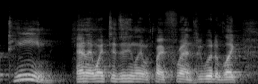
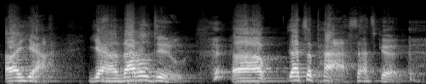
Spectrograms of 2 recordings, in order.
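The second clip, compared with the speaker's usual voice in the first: mock stunned teen; 5 semitones higher, 12 dB louder, slower than usual. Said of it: "I'm like".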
